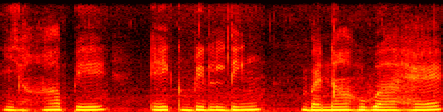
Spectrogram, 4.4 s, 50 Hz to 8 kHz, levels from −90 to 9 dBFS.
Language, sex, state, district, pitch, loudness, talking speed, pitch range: Hindi, female, Chhattisgarh, Raipur, 215 Hz, -16 LUFS, 95 wpm, 210-220 Hz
